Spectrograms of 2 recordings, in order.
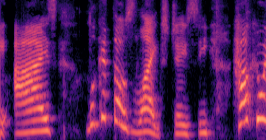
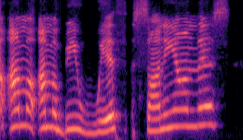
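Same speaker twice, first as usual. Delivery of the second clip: ordinary delivery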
